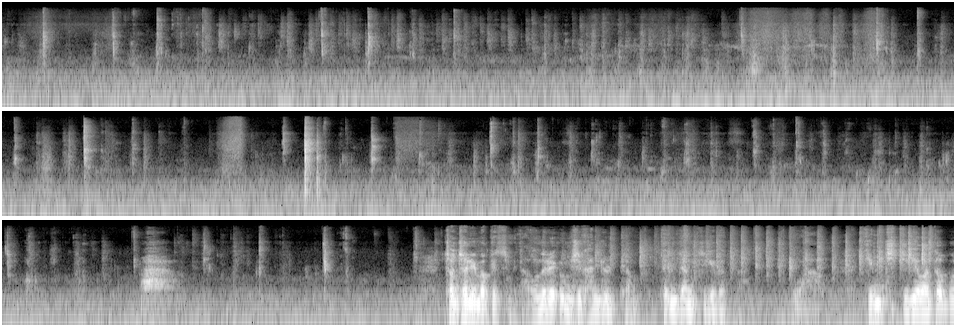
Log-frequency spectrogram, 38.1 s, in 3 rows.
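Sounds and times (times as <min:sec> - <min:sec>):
chewing food: 0:00.0 - 0:38.0.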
